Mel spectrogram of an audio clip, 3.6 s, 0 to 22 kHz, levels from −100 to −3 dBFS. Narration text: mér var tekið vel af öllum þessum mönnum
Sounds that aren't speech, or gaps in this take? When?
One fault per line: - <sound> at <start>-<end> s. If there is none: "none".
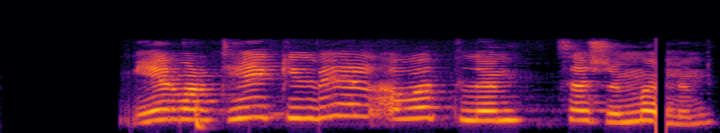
- dropout at 3.3-3.3 s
